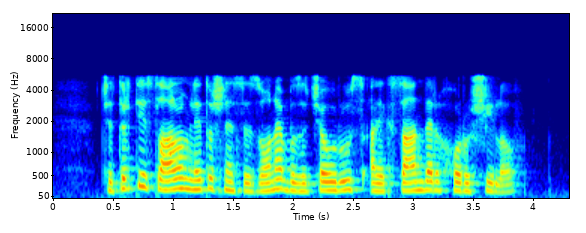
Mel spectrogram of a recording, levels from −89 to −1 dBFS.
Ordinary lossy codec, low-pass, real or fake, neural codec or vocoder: none; 5.4 kHz; real; none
